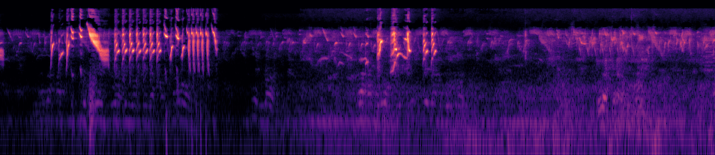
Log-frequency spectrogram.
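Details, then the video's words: European goldfinch singing in two bursts of rapid, high, tinkling twitters and buzzy trills. A short pause separates them. The clip ends with softer, scattered chattering over a faint background hum. "لا يمكنك ان تسمع اقوى من غناء هذا الحسون"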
